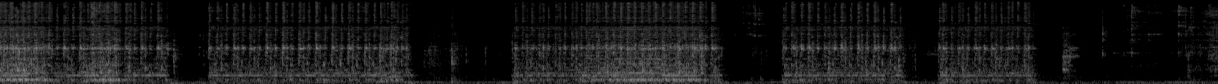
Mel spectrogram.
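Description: Sewing machine running almost continuously as it stitches and back stitches over the same seam lines on a travel bag, with several brief stops between runs.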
